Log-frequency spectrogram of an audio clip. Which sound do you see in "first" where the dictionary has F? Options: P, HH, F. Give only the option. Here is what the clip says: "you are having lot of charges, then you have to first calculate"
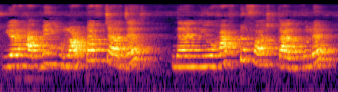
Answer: F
